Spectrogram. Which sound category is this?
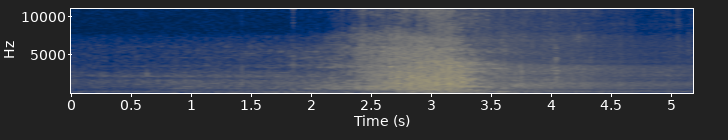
Sound effects > Vehicles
